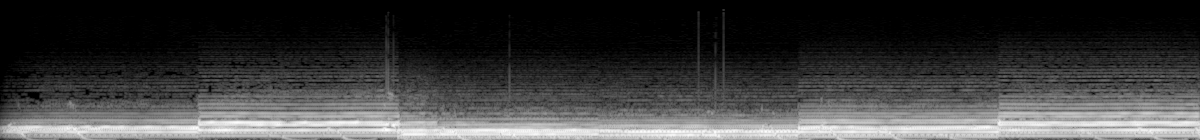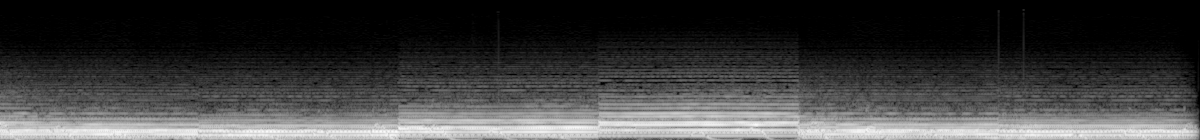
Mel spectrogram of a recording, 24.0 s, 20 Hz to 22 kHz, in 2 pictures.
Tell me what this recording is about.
Synthloop in 120bpm with some easy filteringwarp.
loop, pad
